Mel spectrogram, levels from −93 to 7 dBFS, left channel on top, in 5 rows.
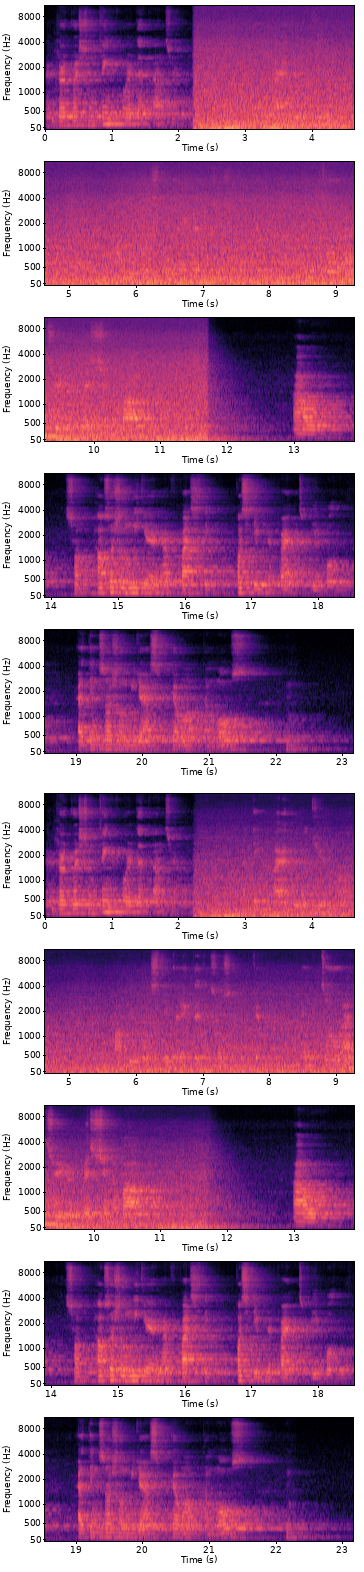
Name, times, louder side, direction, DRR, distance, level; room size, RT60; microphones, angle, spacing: voice 1, 0.1-2.0 3.0-4.8 5.7-7.9 8.4-10.8 13.0-13.5 14.2-16.4 16.8-18.3 19.0-21.5 22.1-22.3, equal, 10° right, 2 dB, 0.8 m, -26 dB
sound 1, 2.2-11.7, left 5 dB, 65° left, 0.3 m, -23 dB
9.1 x 7.7 x 4.1 m, 2.3 s
head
